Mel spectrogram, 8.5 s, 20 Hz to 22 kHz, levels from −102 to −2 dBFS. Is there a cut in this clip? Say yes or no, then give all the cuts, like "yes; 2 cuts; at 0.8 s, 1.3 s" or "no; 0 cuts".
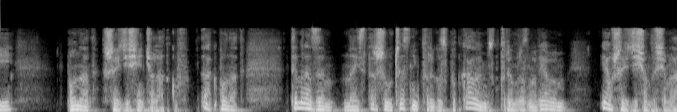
no; 0 cuts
